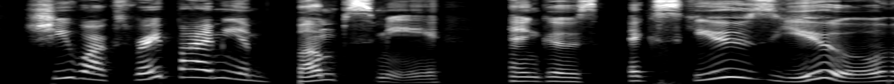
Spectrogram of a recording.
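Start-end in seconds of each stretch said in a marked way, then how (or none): 3.2-4.5 put-on condescending tone. Recounting a woman who bumped into the speaker, mock-condescending.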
